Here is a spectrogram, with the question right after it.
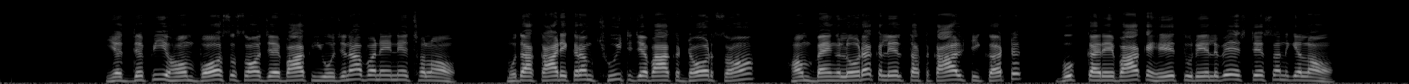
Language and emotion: Maithili, fearful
